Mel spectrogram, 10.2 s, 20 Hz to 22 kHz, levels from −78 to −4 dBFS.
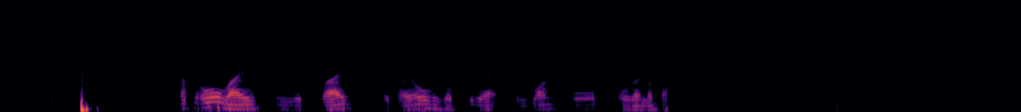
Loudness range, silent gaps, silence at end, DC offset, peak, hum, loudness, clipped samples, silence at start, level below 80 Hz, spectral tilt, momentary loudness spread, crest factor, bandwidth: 15 LU; 1.46-1.63 s, 1.72-1.78 s; 3.55 s; under 0.1%; -22 dBFS; none; -46 LUFS; under 0.1%; 0.8 s; -58 dBFS; -10.5 dB/octave; 19 LU; 26 dB; 6.4 kHz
